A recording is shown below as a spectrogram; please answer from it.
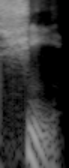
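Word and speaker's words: し: It shares the same pronunciation as shi, the word for death, and is often avoided out of superstition.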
